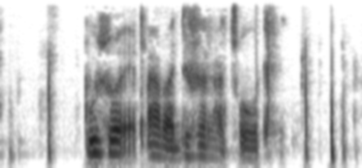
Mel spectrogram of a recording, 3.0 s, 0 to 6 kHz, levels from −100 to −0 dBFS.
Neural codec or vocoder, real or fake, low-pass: none; real; 5.4 kHz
